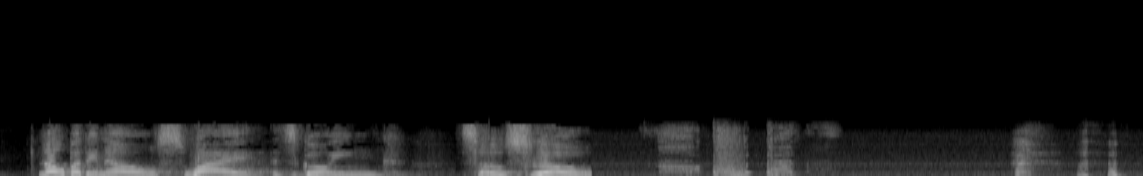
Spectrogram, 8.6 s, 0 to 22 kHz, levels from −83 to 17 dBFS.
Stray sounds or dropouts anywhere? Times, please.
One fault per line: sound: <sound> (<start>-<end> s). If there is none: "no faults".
sound: cough (4.8-6.3 s)
sound: laugh (7.6-8.5 s)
